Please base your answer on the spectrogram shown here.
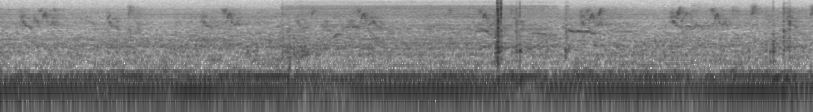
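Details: Common starling singing on the İnönü University campus in Turkey. Scattered thin, high whistled notes and a short descending slur come over a constant low droning hum, with one sharp click partway through.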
